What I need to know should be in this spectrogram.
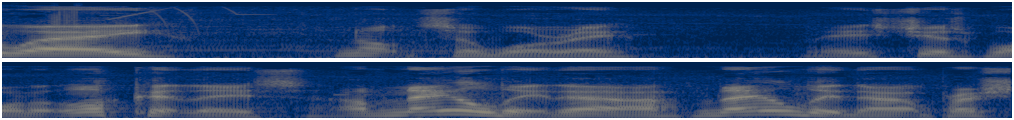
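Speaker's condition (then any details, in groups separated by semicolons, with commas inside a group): No condition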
